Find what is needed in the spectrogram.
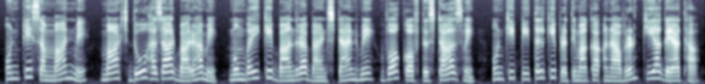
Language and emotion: Hindi, neutral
